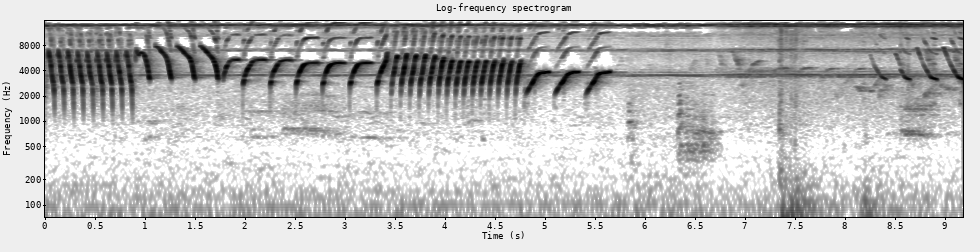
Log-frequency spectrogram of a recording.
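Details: Belgian canary singing to encourage its companions, opening with fast downslurred trills and looping whistles for five seconds, then near quiet with a brief low thump and a thin high note.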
